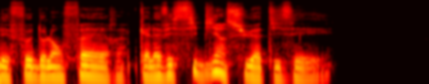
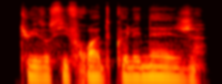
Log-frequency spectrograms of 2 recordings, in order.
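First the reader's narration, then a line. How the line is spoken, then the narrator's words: Astonished murmur. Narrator (French): murmura-t-il étonné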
